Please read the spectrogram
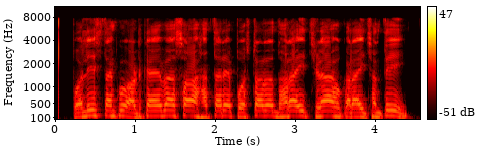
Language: Odia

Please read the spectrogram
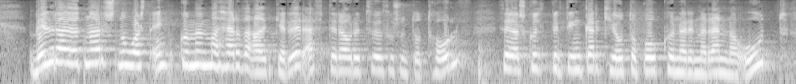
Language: Icelandic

